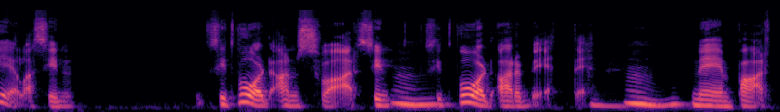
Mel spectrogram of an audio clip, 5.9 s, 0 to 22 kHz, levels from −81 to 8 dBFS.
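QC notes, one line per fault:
0.41–0.96 s, repeated packet loss (robotic sound): choppy stretch with short holes, the longest about 27 ms, and roughly a third of the span patched. Audio kept dropping out, and the decoder stretched the last sound across each hole, with only around 70 ms rebuilt.
1.85–1.87 s, lost packet rebuilt from error correction: a brief 20 ms patch that sounds rougher and noisier, with no gap. This points to a single lost packet replaced by the low-bitrate copy carried in the following one.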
